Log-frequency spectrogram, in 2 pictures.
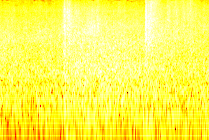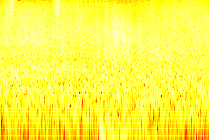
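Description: A car crashes and thumps against rocks.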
